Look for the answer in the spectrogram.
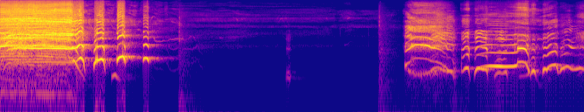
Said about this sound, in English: we're gonna have to edit out so many screams.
